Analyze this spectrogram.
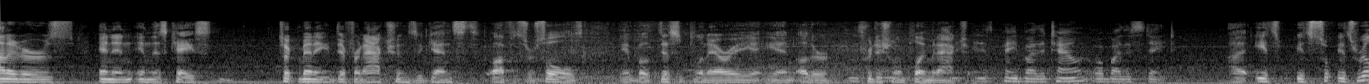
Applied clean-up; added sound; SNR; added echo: none; Engine / Vehicle; 14 dB; none.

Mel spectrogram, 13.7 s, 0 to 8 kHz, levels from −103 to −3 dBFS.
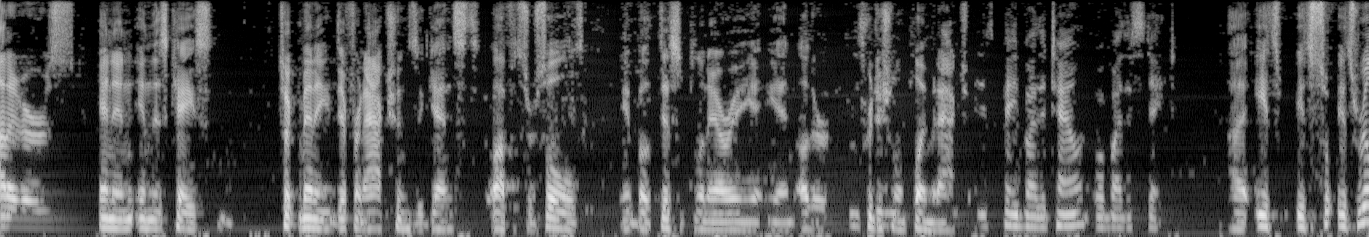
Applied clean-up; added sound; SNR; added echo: classical method spectral subtraction.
